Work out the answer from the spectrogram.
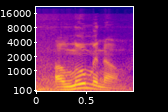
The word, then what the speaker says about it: aluminum: way and it's crazy aluminum that's how you say it it's spelled exactly like it said aluminum not alumium I'm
